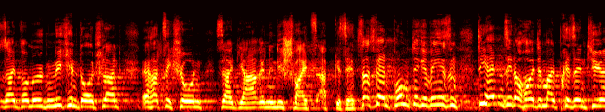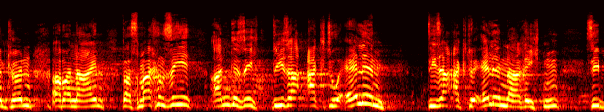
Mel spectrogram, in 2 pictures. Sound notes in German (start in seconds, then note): none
